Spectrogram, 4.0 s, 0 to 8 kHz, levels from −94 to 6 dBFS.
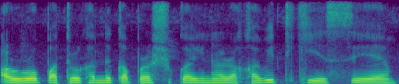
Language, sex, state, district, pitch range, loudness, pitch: Nagamese, female, Nagaland, Dimapur, 175-190 Hz, -18 LUFS, 180 Hz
